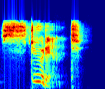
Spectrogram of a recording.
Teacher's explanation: We're going to stress that first syllable. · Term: syllable stress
